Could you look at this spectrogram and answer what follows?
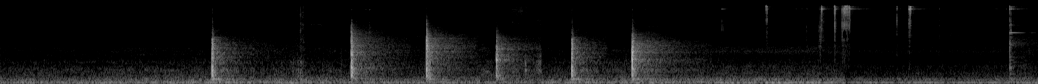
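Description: Steel standoff spacers with bolts and nuts being set down one at a time on a workbench: six sharp knocks with a short metallic ring over about four seconds, followed by a few lighter clicks as the parts are handled.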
